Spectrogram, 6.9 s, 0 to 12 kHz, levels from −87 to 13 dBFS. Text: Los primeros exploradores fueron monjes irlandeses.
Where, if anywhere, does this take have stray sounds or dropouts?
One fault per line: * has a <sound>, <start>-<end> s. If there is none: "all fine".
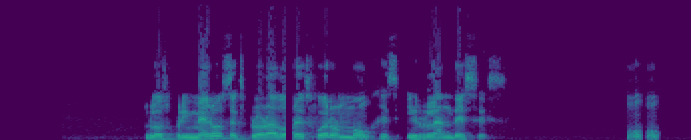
* has a dropout, 2.9-2.9 s
* has a laugh, 6.3-6.6 s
